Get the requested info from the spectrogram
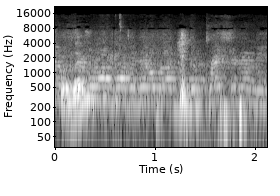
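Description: Voices with no clear words, with a sharp click a little over a second in.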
